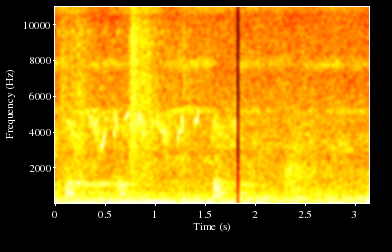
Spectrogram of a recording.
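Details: Red junglefowl hen leading her chicks as they forage in the wild: low, soft clucking under the chicks' quick, high peeps that rise and fall, over a steady background hum.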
